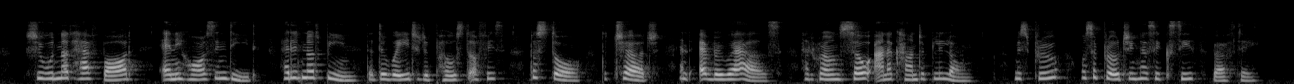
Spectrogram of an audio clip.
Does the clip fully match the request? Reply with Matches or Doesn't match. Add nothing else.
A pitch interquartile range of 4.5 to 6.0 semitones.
Doesn't match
